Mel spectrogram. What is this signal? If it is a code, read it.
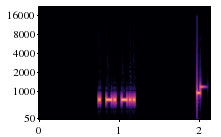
Morse code, heard as a keyed tone, about 46 wpm, 700 Hz. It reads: END
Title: Sentences from Top 200 Words - New Word Drill - 50wpm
